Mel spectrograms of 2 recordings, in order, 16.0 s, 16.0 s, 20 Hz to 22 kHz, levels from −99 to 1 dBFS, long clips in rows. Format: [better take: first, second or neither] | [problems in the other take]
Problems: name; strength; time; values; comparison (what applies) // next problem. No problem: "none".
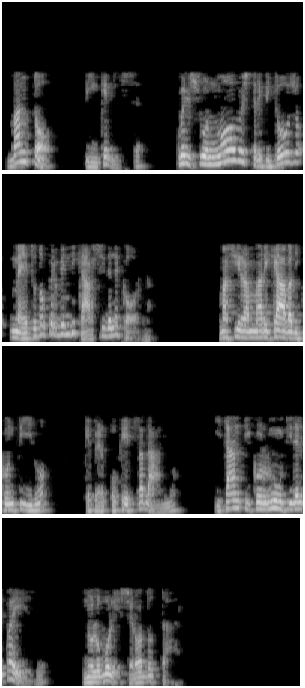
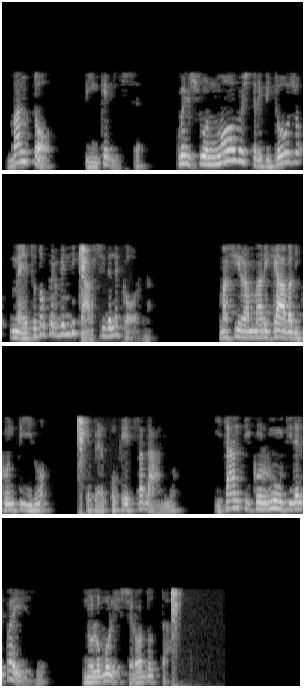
first | background sound (Tambourine); 2 dB below the speech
